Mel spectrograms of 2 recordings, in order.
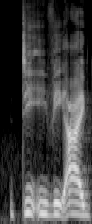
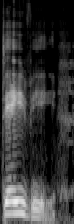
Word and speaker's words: Devi: to pronounce it because classically you would pronounce de vi Davey but everybody pronounced her name Indra Devi and so I'm so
